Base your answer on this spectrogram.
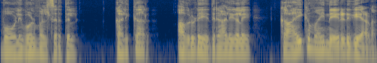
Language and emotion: Malayalam, fearful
